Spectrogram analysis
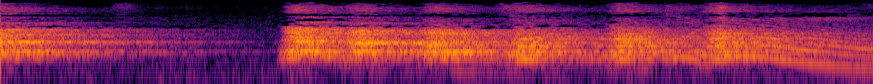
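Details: Fluffy Shih Tzu named Sky reacts with excitement to news of a trip to Dog Dayz daycare: a soft whine, then a sudden burst of shrill, continuous yapping barks that keep pulsing and end in a falling whine.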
